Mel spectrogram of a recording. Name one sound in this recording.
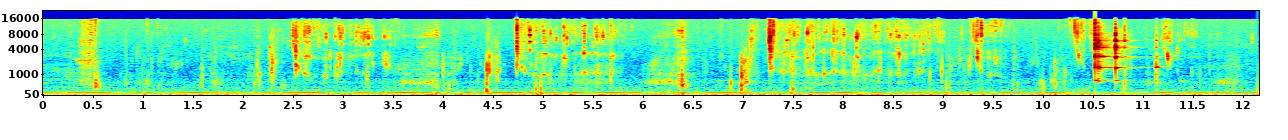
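Chopsticks and a spoon clink against a glass bowl.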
